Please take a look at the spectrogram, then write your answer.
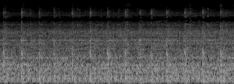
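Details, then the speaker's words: Small two-stroke moped running after a transmission rebuild with new chain-drive parts: a steady, light, even mechanical patter from the fresh parts still wearing in. The chain still needs slight tensioning. Normal running, nothing alarming. "Par contre, au niveau bruit, ça va bien. Alors bien sûr, ça fait du bruit parce que c'est neuf, il faut que ça s'appaire."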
